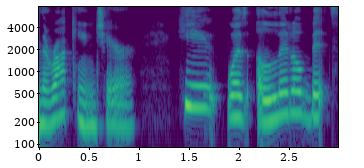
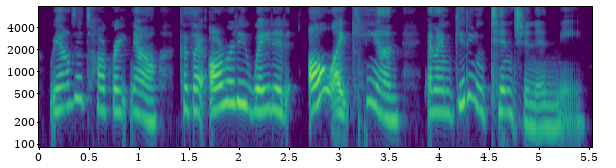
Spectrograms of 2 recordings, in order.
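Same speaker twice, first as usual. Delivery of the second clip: insistent pleading; 7 semitones higher, 6 dB louder than usual. A narrator's reading. Girl insisting to dad.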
